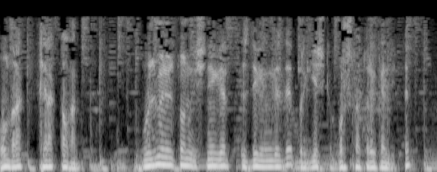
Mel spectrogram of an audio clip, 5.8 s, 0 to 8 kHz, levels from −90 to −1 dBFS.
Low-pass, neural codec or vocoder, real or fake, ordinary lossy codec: 7.2 kHz; none; real; MP3, 24 kbps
